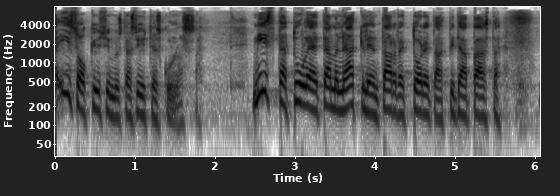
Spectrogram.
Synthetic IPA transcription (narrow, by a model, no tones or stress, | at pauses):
isokysymyst̪æsːyht̪eiskṵnːɑsːɑ | mist̪æt̪uleːt̪æmːæneækːeleːnt̪ɑrʋet̪todet̪ɑet̪̚pit̪æːppæːst̪æ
